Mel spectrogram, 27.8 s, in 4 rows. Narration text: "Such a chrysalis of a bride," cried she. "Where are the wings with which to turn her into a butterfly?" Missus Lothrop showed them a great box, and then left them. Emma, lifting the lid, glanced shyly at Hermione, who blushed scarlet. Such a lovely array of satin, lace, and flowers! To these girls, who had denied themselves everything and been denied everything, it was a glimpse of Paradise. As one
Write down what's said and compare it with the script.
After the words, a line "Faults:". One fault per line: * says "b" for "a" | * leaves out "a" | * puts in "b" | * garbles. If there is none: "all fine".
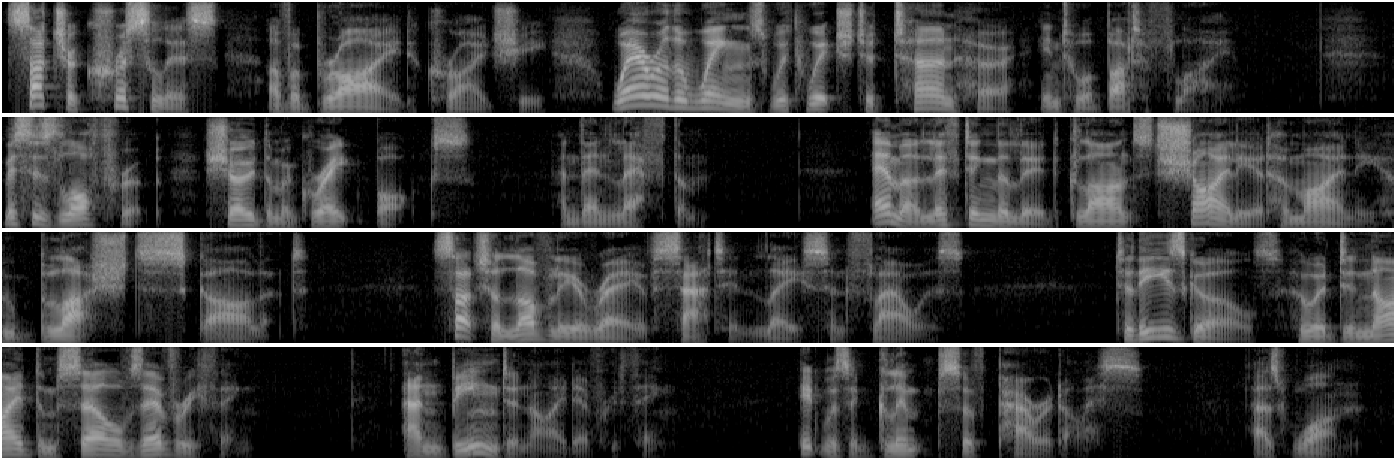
"Such a chrysalis of a bride," cried she. "Where are the wings with which to turn her into a butterfly?" Missus Lothrop showed them a great box, and then left them. Emma, lifting the lid, glanced shyly at Hermione, who blushed scarlet. Such a lovely array of satin, lace, and flowers! To these girls, who had denied themselves everything and been denied everything, it was a glimpse of Paradise. As one
Faults:
all fine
